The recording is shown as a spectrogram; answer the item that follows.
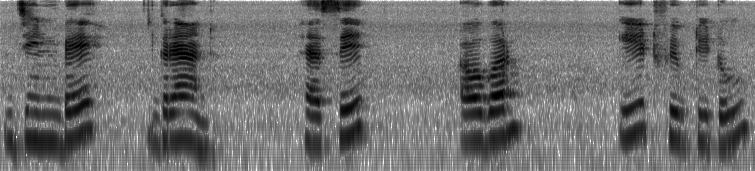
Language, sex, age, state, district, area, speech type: Punjabi, female, 30-45, Punjab, Muktsar, urban, spontaneous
